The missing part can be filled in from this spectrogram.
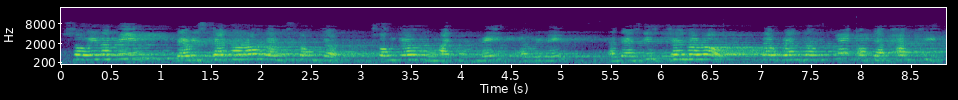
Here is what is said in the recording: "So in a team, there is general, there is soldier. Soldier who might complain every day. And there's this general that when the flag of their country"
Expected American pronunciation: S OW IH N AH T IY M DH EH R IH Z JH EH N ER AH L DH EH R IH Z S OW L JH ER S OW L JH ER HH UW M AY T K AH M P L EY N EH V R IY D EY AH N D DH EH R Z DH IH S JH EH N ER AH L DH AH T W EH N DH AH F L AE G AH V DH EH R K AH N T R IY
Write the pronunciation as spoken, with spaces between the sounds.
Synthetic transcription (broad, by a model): S OW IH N AH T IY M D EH R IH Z JH EH N ER AH L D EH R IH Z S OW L JH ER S OW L JH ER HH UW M AY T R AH P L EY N EH V R IY D EY AH N D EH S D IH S JH EH N ER AH L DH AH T W EH N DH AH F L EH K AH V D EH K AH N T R IY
